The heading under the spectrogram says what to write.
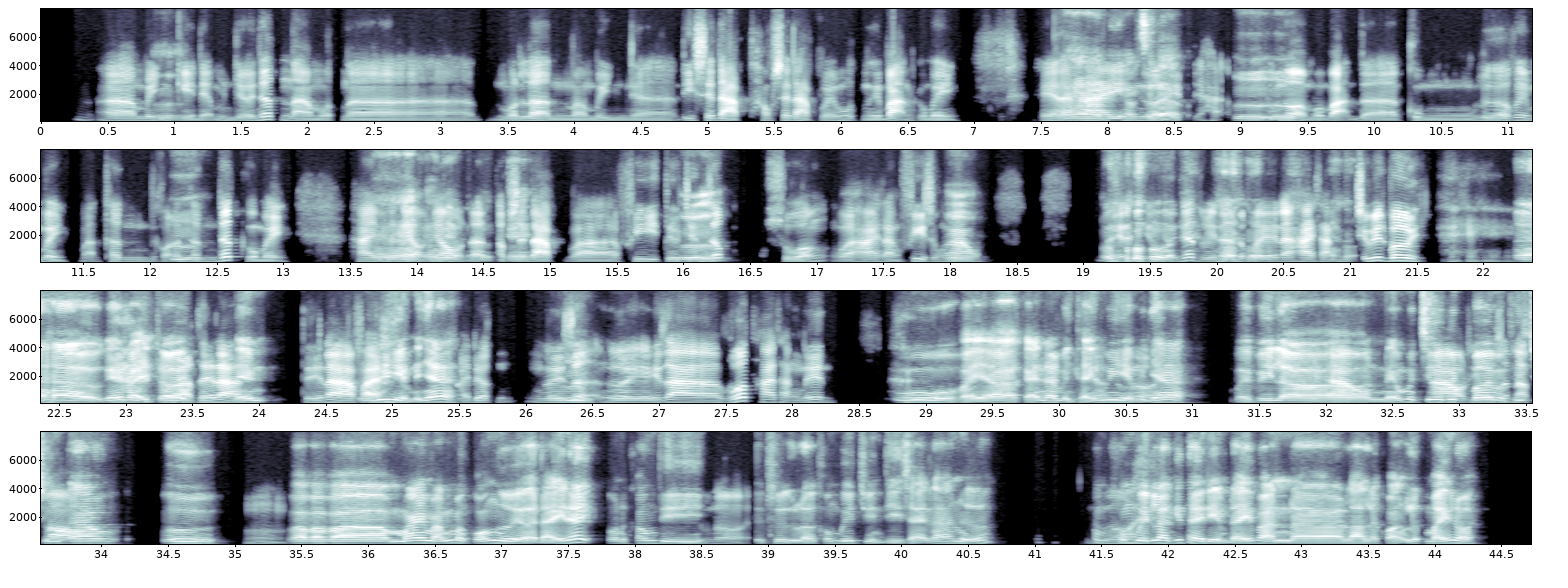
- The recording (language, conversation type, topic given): Vietnamese, unstructured, Bạn có còn nhớ kỷ niệm đáng nhớ nhất thời thơ ấu của mình không?
- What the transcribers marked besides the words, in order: laughing while speaking: "Ô!"; laugh; laughing while speaking: "À"; laugh; laughing while speaking: "phải"; chuckle; other background noise; laughing while speaking: "rồi"; laugh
